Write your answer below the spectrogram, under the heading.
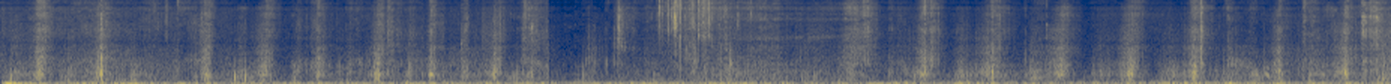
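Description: A mouthful of powdery ice being chewed close to the microphone: a quick run of soft crunches, about two or three a second, with a brief pause about four seconds in.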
